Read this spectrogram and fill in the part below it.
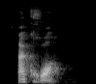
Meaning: third-person singular present indicative of accroitre
- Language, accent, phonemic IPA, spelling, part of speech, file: French, France, /a.kʁwa/, accroît, verb, LL-Q150 (fra)-accroît.wav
